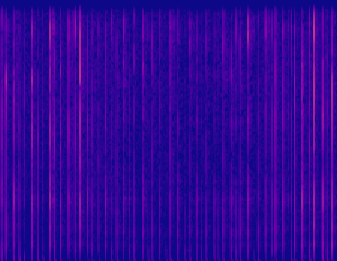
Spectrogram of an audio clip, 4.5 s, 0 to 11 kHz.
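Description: Fingers tap quickly on wooden blocks in a steady, dense run of about 44 short, dry knocks. Each tap has a mid-pitched woody tone with bright clicky edges and stops almost instantly with no ring.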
